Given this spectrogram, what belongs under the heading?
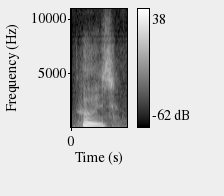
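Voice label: "who's", American English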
